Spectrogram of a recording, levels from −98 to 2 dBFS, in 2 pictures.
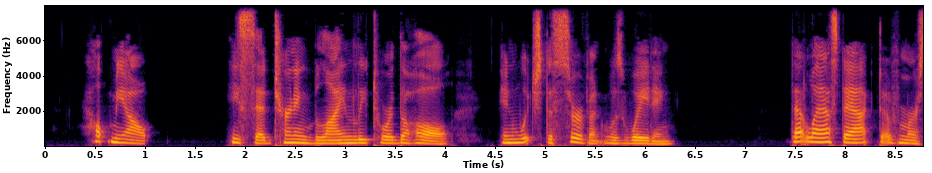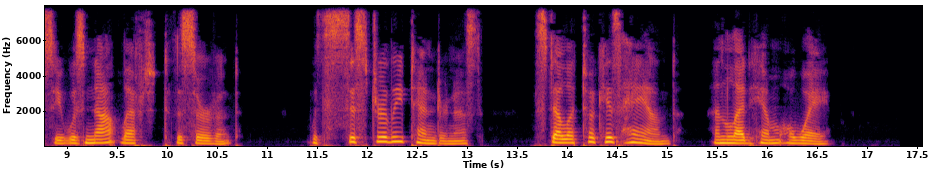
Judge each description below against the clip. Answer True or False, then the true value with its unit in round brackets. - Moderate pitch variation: True (4.0 semitones)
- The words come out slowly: True (130 wpm)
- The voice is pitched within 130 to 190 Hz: True (185 Hz)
